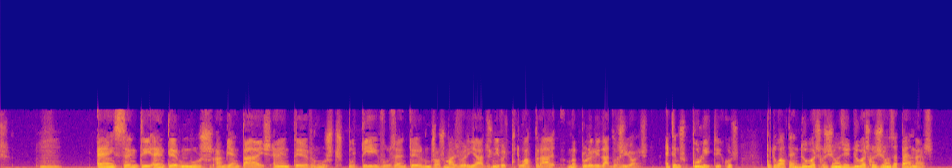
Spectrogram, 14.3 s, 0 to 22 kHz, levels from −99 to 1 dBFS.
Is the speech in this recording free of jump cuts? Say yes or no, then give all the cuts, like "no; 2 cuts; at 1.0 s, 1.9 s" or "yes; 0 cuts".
yes; 0 cuts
